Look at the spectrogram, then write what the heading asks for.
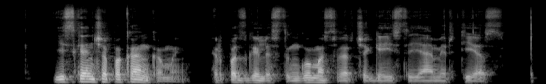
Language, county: Lithuanian, Kaunas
